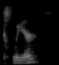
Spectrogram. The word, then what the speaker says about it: Xlear: We we highly recommend Xlear, which is spelled X L E A R.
